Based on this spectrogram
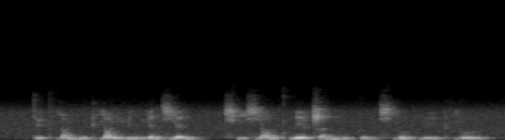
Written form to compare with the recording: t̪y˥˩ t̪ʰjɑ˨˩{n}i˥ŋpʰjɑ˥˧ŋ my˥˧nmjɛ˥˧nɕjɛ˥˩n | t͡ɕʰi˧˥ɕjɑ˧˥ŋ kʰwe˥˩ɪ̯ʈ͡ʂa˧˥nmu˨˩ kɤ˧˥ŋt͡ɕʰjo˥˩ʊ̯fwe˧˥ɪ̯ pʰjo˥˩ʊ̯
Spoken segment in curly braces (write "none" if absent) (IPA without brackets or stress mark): ŋ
